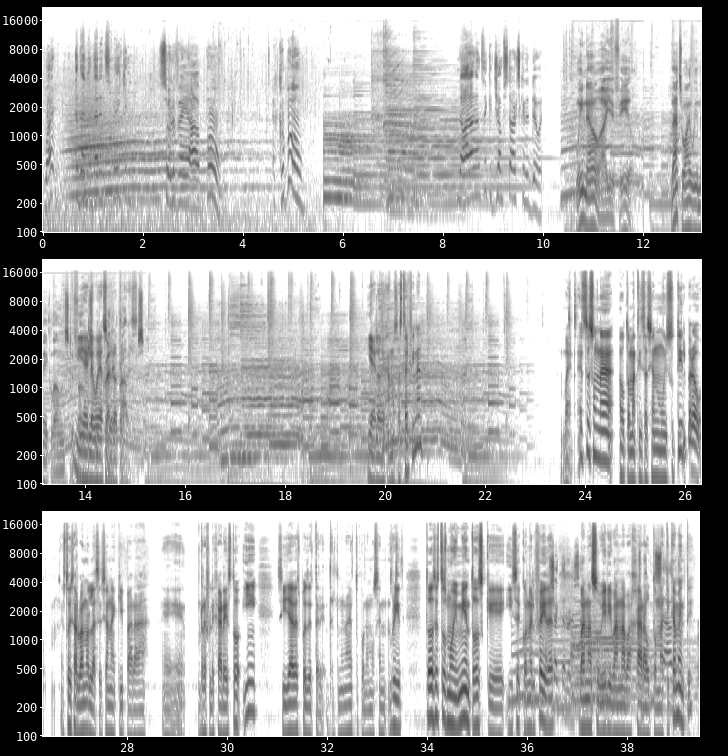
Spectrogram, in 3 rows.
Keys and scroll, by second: 24.8 super+s.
